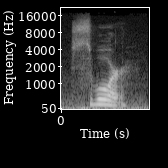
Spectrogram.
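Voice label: "swore", American English; pronunciation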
